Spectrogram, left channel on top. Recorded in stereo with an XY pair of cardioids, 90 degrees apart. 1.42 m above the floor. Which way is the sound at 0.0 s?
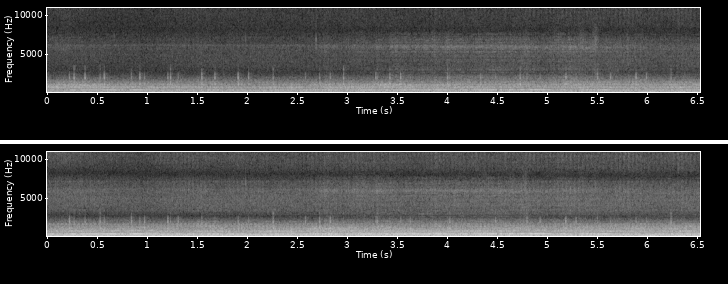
70° right.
